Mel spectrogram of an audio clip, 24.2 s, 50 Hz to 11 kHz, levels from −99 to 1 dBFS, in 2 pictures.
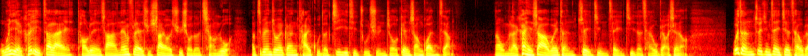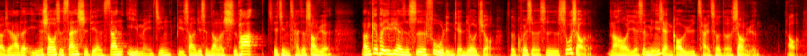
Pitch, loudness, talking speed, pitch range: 120 Hz, -19 LUFS, 335 characters per minute, 110-145 Hz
